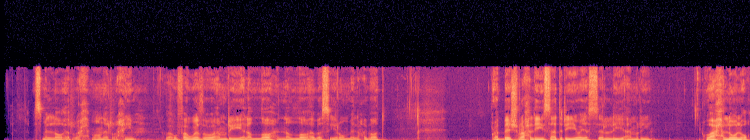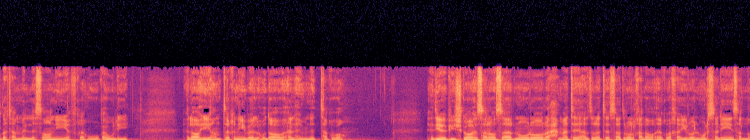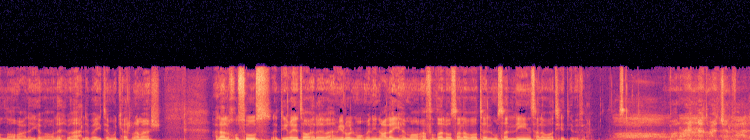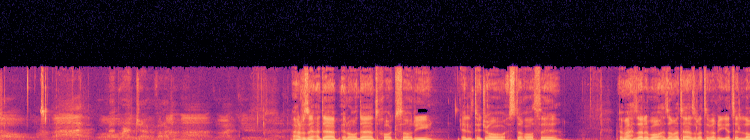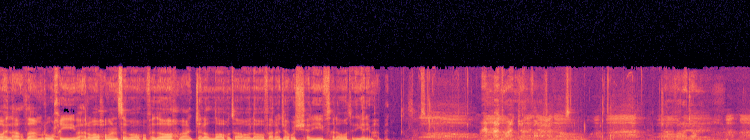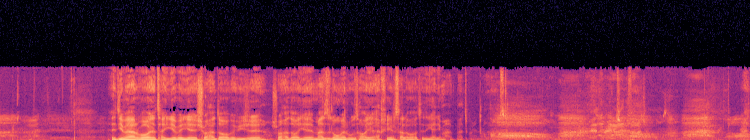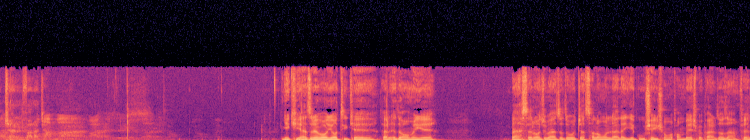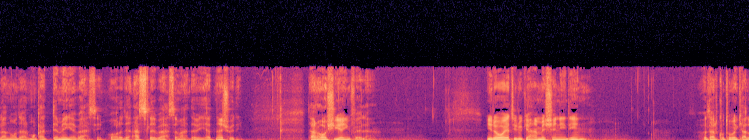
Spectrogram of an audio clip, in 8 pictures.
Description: اشتراک گذاری دسته: امام زمان ارواحنا فداه , سخنرانی ها قبلی قبلی منبر فضائل علوی در آستان رضوی؛ جلسه سوم بعدی منبر فضائل علوی در آستان رضوی؛ جلسه چهارم بعدی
